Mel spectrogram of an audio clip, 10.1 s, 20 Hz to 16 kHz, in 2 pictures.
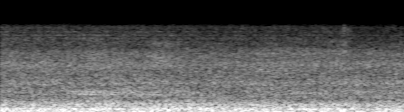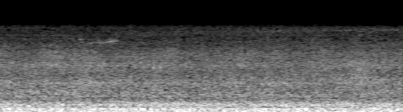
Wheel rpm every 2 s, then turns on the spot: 0, 0, 0, 0, 0.
none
